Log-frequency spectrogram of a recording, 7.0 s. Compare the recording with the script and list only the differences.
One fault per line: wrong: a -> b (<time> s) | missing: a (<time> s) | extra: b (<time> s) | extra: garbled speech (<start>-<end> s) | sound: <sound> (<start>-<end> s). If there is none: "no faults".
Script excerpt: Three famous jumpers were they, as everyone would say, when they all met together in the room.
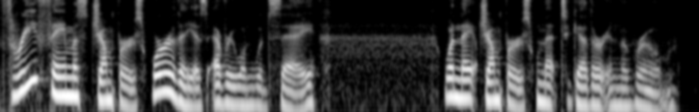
wrong: all -> jumpers (4.7 s)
